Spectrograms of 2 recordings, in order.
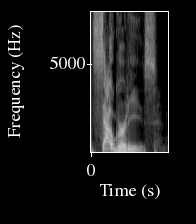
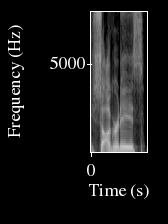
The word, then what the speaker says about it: Saugerties: To wit, on the show the other day, I said Saugerties, town in upstate New York. It's actually Saugerties, bad pronunciation.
